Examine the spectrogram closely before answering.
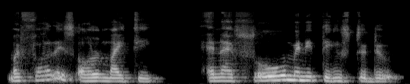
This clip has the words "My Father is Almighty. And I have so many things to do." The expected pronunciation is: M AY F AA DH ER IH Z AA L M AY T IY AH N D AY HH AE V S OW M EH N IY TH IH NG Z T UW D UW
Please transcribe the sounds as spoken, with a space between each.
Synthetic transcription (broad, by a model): M AY F AA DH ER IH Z AA L M AY T IY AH N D AY HH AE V S OW M EH N IY T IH NG S T UW D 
